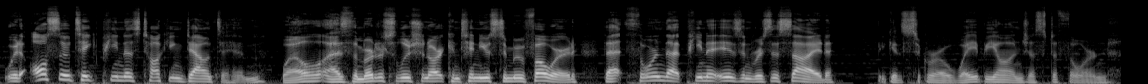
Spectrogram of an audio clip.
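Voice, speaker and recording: A man's voice: mid-range voice, animated, moderate pace, a little mellow, dry recording, soft background music. A young man reading scripted analytical commentary in a conversational, opinionated way. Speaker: video essayist. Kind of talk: scripted video essay commentary.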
